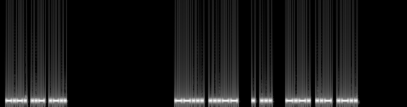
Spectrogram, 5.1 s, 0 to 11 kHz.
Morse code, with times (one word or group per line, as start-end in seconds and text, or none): 0.1-0.8 CUL
2.2-3.0 73
3.2-3.4 ES
3.6-4.5 CUL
